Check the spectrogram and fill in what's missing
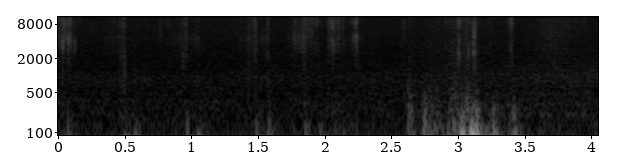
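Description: A pink, solid and soft silicone squishy dog toy, held up close, is tapped and squeezed on fabric with fingertips and red nails. Soft, dull, low thumps repeat with faint bright nail clicks. A fuller, louder squeeze swells near the end before fading to quiet.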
